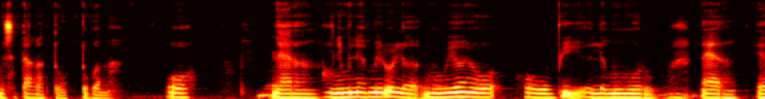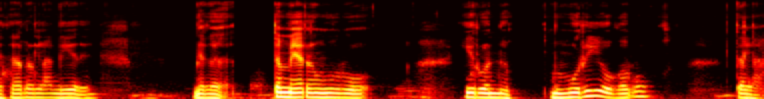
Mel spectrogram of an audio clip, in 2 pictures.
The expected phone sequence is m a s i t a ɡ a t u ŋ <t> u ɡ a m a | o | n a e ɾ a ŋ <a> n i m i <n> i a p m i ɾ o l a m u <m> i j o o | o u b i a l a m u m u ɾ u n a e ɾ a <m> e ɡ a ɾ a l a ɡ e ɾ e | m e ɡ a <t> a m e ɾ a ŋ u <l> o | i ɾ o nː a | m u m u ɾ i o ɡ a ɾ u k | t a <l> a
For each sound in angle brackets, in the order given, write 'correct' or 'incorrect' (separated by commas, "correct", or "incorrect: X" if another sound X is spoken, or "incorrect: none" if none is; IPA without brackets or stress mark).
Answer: correct, incorrect: i, correct, correct, incorrect: ŋ, correct, incorrect: ɾ, correct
